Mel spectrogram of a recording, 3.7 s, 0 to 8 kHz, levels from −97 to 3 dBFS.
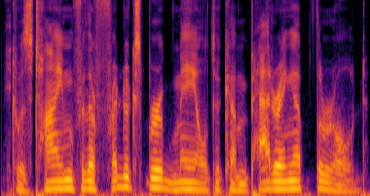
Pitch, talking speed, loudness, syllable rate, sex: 110 Hz, 210 wpm, -18 LUFS, 5.0 syllables/s, male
